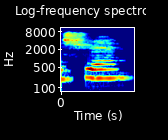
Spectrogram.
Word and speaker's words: xuan: Bukan xian tapi xuan, xuan ya, nada satu ya, dan nada-nada lainnya.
